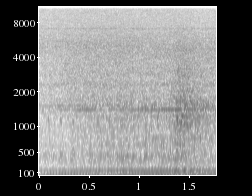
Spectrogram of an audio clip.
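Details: Chevrolet Celta petrol engine idling after throttle body cleaning and injector service: steady low hum with an even beat, no knocks or surges, smooth normal idle.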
